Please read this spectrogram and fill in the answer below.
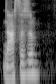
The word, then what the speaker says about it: Gnosticism: Gnosticism? – Yeah. The G is silent.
